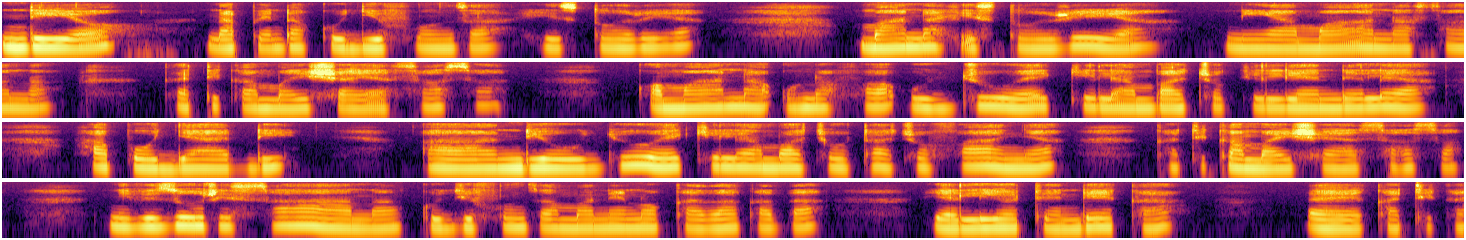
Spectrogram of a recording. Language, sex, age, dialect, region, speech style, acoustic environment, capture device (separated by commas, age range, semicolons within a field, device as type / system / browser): Swahili, female, 18-24, Kenya - Mombasa, Kenya, relaxed; excited; focused, silence; nature, mobile / Linux / Chrome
